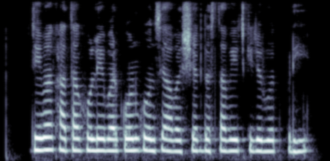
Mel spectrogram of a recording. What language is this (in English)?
Chhattisgarhi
